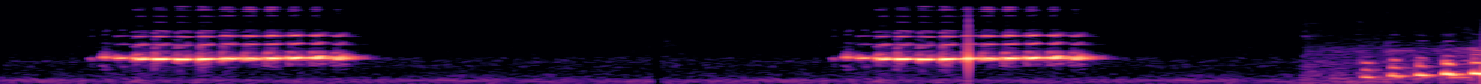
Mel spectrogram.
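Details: A pet fennec fox gives a drawn-out, wavering, phone-ringing whine, a contact call repeated twice, followed by rough, grumpy squeaks when pestered while sleeping.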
